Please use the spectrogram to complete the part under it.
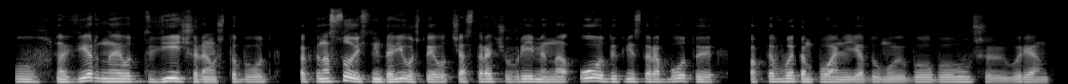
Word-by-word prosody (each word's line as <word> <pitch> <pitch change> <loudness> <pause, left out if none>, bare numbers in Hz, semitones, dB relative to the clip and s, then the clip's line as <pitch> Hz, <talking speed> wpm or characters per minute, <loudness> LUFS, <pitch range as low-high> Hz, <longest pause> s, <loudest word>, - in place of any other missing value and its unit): Уф, 120 -2 -4
наверное, 135 +3 +3
вот 130 0 -2
вечером, 130 -3 +3
чтобы 115 +1 -6
вот 115 0 -4 0.3
как-то 130 +1 -1
на 135 - +5
совесть 135 -2 +4
не 125 - +4
давило, 125 +1 +3
что 125 -1 -5
я 115 - +2
вот 115 0 -5
щас 120 0 -2
трачу 125 -1 -1
время 120 0 +1
на 115 0 -1
отдых 130 0 +2
вместо 125 0 -2
работы 125 -2 -1 0.3
как-то 120 +2 -3
в 125 +2 -3
этом 120 -5 +1
плане, 115 -2 -1
я 110 0 -1
думаю, 110 -1 -5
был 110 +1 -4
бы 110 +1 -7
лучше 115 0 -4
вариант. 105 0 -5
120 Hz, 175 wpm, -20 LUFS, 115-130 Hz, 0.3 s, на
